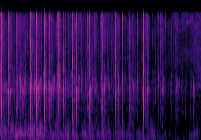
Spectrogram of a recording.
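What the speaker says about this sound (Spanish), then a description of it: "te recibimos con un fuerte aplauso igualmente" A burst of clapping from a crowd, quick irregular claps that thin out and fade toward the end.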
